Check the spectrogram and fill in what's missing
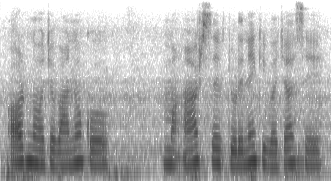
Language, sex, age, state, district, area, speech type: Urdu, female, 18-30, Delhi, Central Delhi, urban, spontaneous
